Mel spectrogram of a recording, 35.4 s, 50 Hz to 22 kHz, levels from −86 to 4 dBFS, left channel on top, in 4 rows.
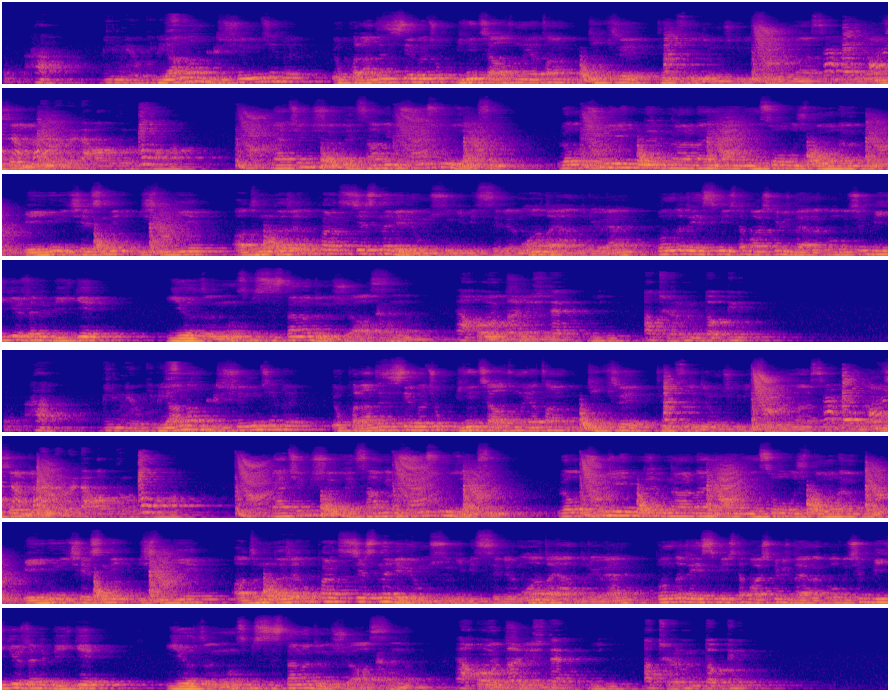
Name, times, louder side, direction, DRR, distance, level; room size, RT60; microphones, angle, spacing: voice 1, 0.2-0.5 1.0-1.7 2.1-2.2 8.2-10.7 30.3-30.6 31.1-32.2 33.0-34.0, equal, 25° right, -3 dB, 3.5 m, -34 dB
voice 2, 1.5-3.0 3.3-9.4 11.5-13.9 14.4-19.7 20.0-27.6 28.2-30.7 31.3-32.1 32.4-32.8, equal, 45° right, -4 dB, 3.1 m, -28 dB
sound 1, 5.8-6.1 6.6-6.9 7.5-7.9 8.4-8.7 9.2-9.5 10.2-10.8 11.2-11.6 12.0-12.3 12.8-13.2 13.5-13.8 14.6-15.6 15.9-16.3 16.9-17.2 17.5-17.8 18.6-19.5 20.3-20.6, right 2 dB, 85° right, 1.8 m, -30 dB
21.0 x 7.1 x 4.5 m, 1.1 s
head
